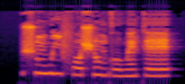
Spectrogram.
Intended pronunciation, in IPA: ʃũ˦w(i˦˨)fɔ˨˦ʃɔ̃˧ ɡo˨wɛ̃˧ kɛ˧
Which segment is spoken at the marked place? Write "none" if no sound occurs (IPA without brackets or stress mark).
i˦˨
